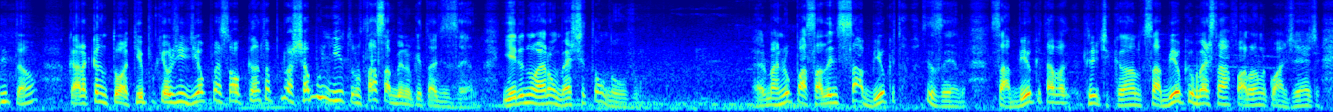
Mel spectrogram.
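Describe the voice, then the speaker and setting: A man speaks very fast in a high voice with very wide pitch swings, over noticeable background noise. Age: 70s. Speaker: capoeira master. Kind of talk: interview storytelling. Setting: event in Madrid.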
